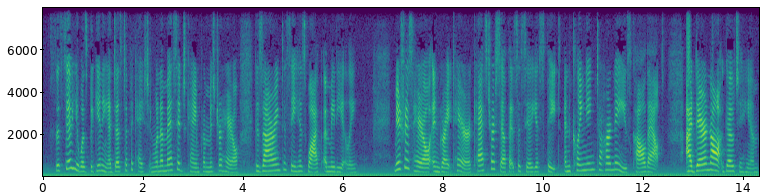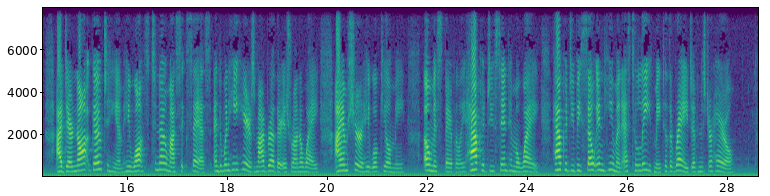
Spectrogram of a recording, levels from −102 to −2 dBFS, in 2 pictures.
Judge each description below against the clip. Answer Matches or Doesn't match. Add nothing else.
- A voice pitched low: Doesn't match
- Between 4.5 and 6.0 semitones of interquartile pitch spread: Matches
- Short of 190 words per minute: Doesn't match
